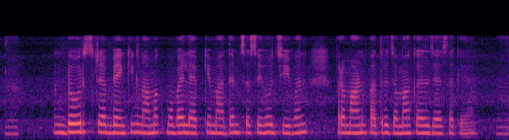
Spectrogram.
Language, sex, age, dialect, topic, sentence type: Maithili, female, 18-24, Eastern / Thethi, banking, statement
